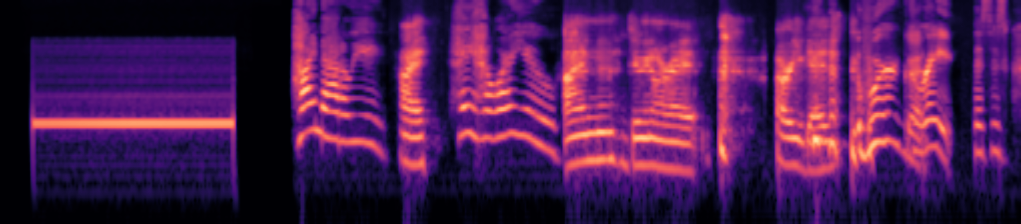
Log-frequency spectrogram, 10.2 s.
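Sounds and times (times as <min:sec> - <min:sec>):
telephone line tone as a call connects: 0:00.3 - 0:02.4
speech: 0:03.0 - 0:07.2, 0:07.8 - 0:10.2.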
